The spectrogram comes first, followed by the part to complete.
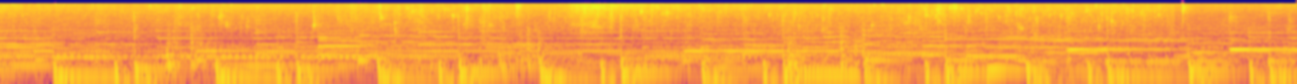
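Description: Batter fritters frying in hot oil in a wok, a steady sizzle with fine crackling, under background music.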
